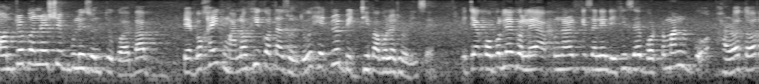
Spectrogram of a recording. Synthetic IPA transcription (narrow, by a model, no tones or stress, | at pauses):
ɔntɹɔpɔnɔɹsip̚bulizuntʊkɔjba | bɛbɔxajikmanoxikɔtazuntʊxetuɛbɹidʱːipabɔlojdʱoɹisɛ̰ | etijakɔbɔlɛɡɔlɛapunaɹkisɛnɛdekʰisɛbɔɹtɔmanbʱaɹɔtɔt̚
